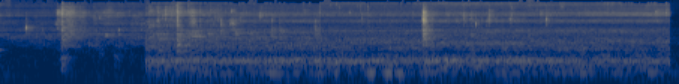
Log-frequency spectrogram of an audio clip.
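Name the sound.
eggplant slices frying in hot seed oil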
